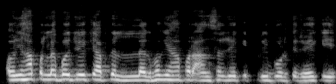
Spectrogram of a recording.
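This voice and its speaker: Husky dark-voiced teacher going over exam answers. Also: mid-range voice, fairly even intonation, dull audio. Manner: repeats "ठीक है ना", calls viewers "my dear children"; reads English answer lines slowly.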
